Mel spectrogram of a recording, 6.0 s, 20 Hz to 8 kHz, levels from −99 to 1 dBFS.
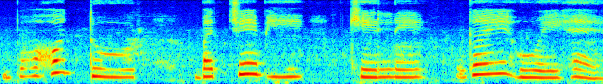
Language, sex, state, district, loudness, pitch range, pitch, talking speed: Hindi, female, Rajasthan, Bikaner, -16 LUFS, 265-365 Hz, 280 Hz, 80 wpm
